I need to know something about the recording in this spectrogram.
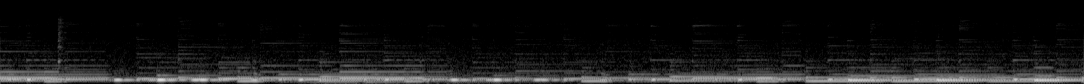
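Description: Steel-string acoustic guitar with a capo, fingerpicked in a steady arpeggio pattern, the plucked notes ringing over one another without a break.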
